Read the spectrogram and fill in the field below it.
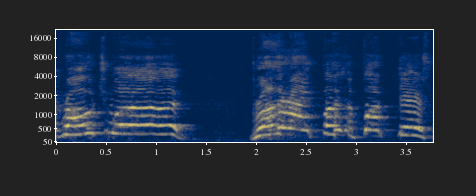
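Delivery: high, loud desperate yell; yelling at partner. Retold or imitated. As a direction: scream for your partner in the brawl. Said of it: "I was like".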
